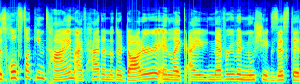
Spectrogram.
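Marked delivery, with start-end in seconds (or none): none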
